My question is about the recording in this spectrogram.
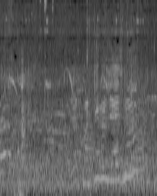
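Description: Outdoor hubbub of people's voices talking indistinctly, with no clear words, over a steady background murmur.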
